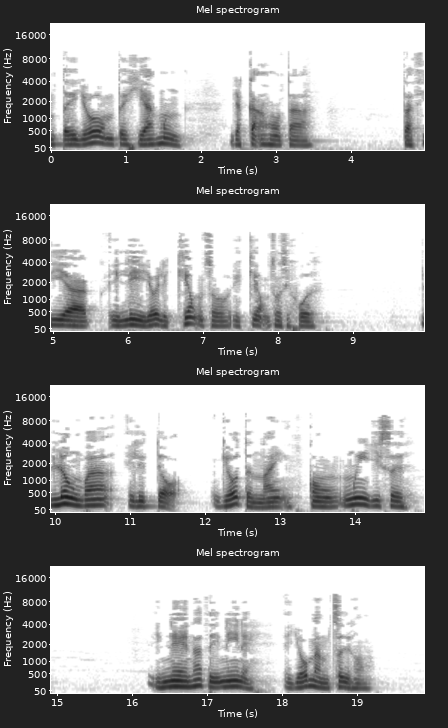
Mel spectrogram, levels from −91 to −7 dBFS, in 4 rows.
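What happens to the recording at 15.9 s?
At 15.9 s the speech sounds dull and smeared, with a warbly, fizzy edge on sibilants and nothing above 10 kHz, as it does throughout the clip. The likely cause is AAC compression at a low bitrate, around 24 kbps, which lowers the cut-off and thins the spectrum.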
